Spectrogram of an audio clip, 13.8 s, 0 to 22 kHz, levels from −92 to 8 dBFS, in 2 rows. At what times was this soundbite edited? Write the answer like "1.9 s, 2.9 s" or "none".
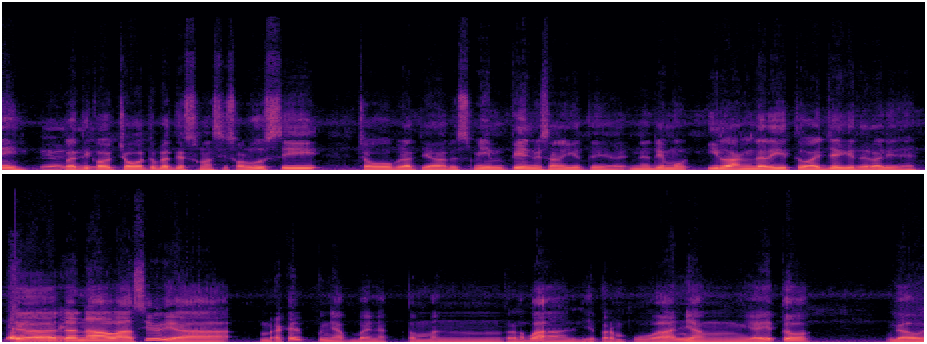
6.9 s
